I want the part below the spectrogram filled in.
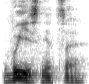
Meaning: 1. to turn out, to come out, to be discovered, to become clear, to come to light 2. passive of вы́яснить (výjasnitʹ)
- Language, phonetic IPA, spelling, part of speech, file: Russian, [ˈvɨ(j)ɪsnʲɪt͡sə], выясниться, verb, Ru-выясниться.ogg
